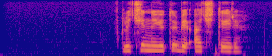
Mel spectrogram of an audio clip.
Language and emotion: Russian, neutral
